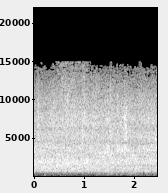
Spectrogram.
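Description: Large football stadium crowd cheering loudly and steadily just after a made field goal.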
